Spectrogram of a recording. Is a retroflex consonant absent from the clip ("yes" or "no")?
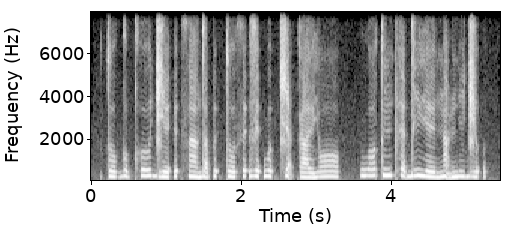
yes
